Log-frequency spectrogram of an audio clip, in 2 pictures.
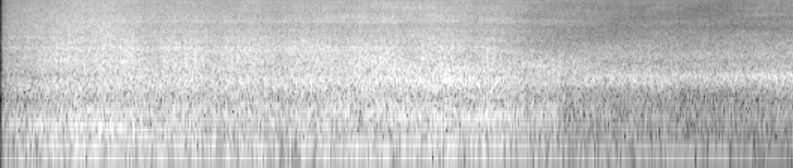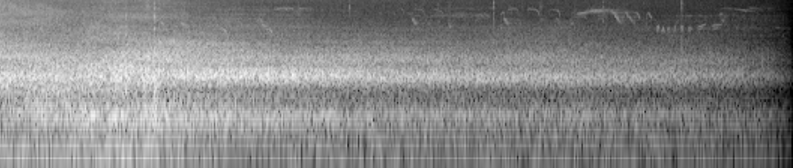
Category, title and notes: Soundscapes > Nature
A recording of a train and cars passing by near a bridge.
ambience, Field, recording, residential, traffic, train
